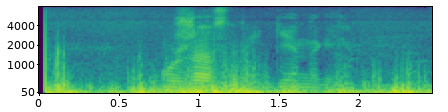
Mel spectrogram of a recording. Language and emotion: Russian, neutral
